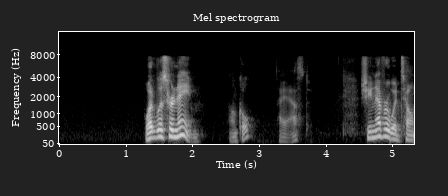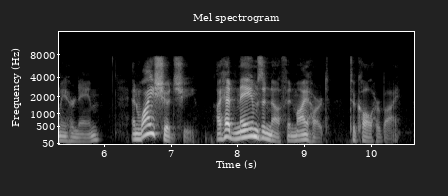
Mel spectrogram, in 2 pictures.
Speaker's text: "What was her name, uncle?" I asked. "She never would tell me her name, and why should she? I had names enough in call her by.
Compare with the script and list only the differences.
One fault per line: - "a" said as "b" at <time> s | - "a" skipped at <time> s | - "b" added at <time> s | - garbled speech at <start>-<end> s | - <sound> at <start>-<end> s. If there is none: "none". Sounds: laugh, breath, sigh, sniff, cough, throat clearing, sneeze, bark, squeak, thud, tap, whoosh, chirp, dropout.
- "my heart to" added at 8.8 s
